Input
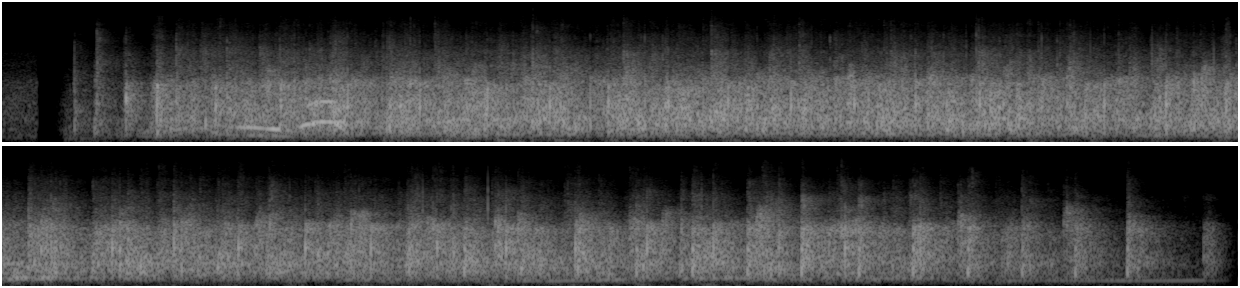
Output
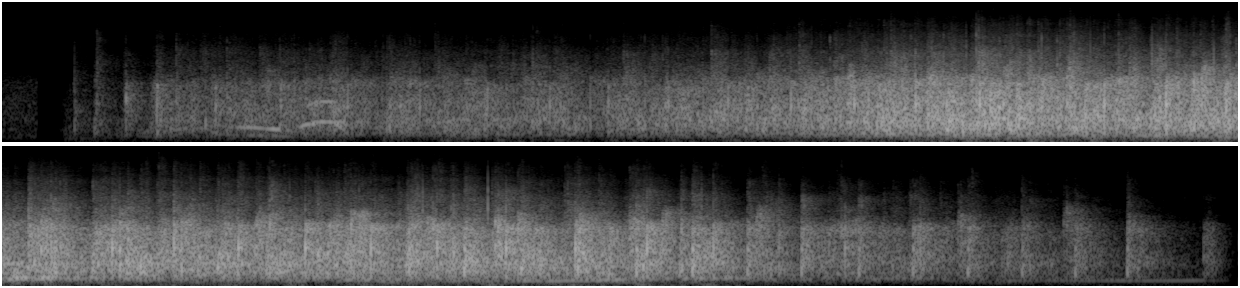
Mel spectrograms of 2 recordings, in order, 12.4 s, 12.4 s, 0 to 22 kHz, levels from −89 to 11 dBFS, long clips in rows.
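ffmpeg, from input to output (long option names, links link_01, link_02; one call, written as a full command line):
ffmpeg -i in.wav -af "volume=7dB,afade=type=in:start_time=3.12:duration=0.8:silence=0.446684,afade=type=in:start_time=3.92:duration=0.89:silence=0.281838,afade=type=out:start_time=9.45:duration=0.57:silence=0.266073" out.wav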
